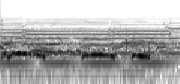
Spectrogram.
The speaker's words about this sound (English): Oh, owl, owl on the tree, how many hoots does it take to get to the center of a hooty hoot hoot?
